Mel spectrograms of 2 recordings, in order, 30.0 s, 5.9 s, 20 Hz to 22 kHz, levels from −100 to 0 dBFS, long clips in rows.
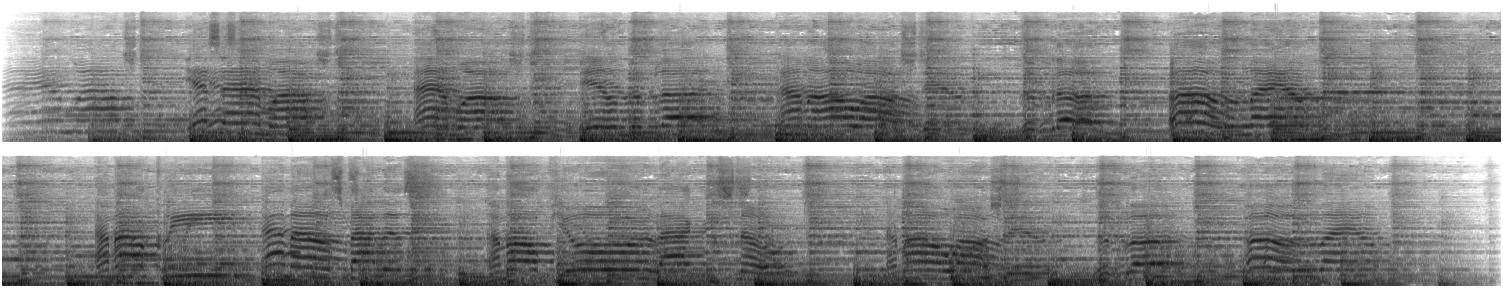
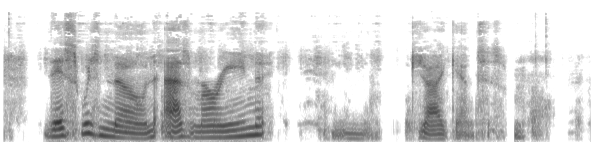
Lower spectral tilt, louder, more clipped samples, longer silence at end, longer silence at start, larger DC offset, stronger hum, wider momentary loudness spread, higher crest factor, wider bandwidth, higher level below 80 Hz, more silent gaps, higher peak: first, -6 dB/octave vs -4.5 dB/octave; first, -13 LUFS vs -32 LUFS; neither; about the same, 0.4 s vs 0.5 s; first, 0.3 s vs 0.05 s; neither; neither; second, 8 LU vs 22 LU; second, 12 dB vs 24 dB; about the same, 15.5 kHz vs 16 kHz; first, -20 dBFS vs -76 dBFS; second, none vs 0.28-0.34 s, 2.92-2.96 s, 3.83-3.90 s, 5.06-5.13 s; first, 0 dBFS vs -10 dBFS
